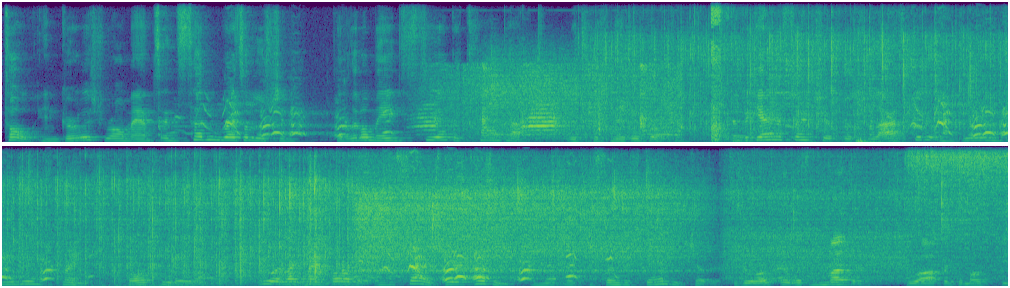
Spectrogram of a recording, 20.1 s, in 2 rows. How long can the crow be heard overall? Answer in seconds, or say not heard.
5 s.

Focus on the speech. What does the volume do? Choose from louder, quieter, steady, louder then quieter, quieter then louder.
steady.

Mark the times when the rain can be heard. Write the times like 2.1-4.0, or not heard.
4.7-20.0.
